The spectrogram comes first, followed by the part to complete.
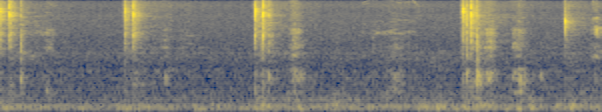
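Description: Computer mouse clicks, a handful of faint sharp clicks with pauses between them, as a dimension is placed in the drawing software, over a low steady hum.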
